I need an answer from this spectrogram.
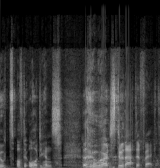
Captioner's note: audience laugh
